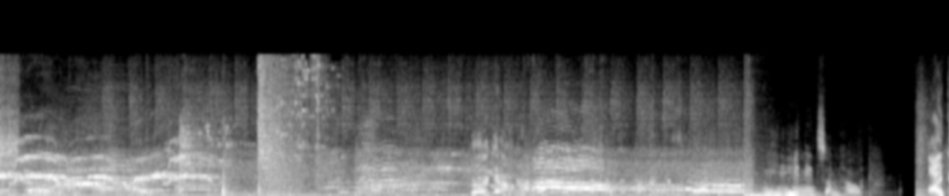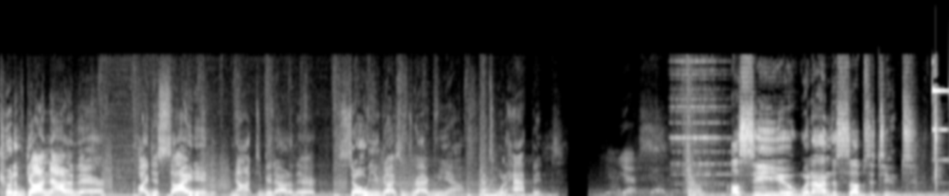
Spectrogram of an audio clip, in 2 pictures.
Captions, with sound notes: [screaming] [smashing] - Here I come! - Oh! He needs some help. I could have gotten out of there, I decided not to get out of there, so you guys would drag me out, that's what happened. - Yes. - Yes. I'll see you when I'm the substitute.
